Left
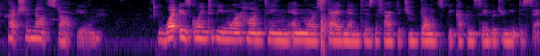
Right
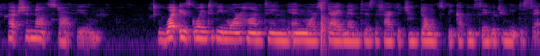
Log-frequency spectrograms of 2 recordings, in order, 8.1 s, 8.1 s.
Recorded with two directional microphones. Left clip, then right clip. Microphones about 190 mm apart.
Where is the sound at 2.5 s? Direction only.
25° left (ahead or behind).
